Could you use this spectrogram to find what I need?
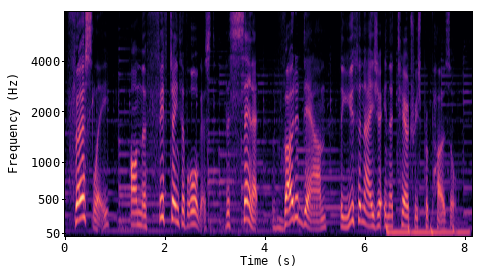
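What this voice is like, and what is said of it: Australian accent. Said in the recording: “it's kind of nice hearing an Australian accent”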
